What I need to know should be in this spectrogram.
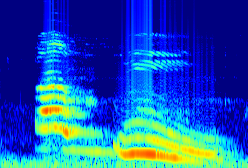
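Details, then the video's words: Domestic cat indoors giving two meows: a short bright call at about half a second, then a longer, lower, harmonic meow that slides gradually downward and fades, with a faint low hum beneath. "The real sounds of our Cats"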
